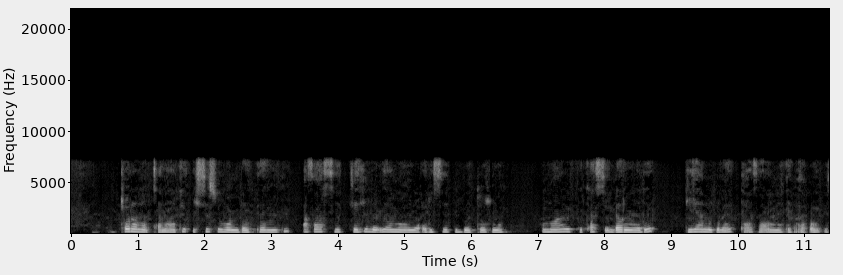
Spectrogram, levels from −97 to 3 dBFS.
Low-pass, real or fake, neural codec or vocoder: 7.2 kHz; fake; codec, 16 kHz, 2 kbps, FreqCodec, larger model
